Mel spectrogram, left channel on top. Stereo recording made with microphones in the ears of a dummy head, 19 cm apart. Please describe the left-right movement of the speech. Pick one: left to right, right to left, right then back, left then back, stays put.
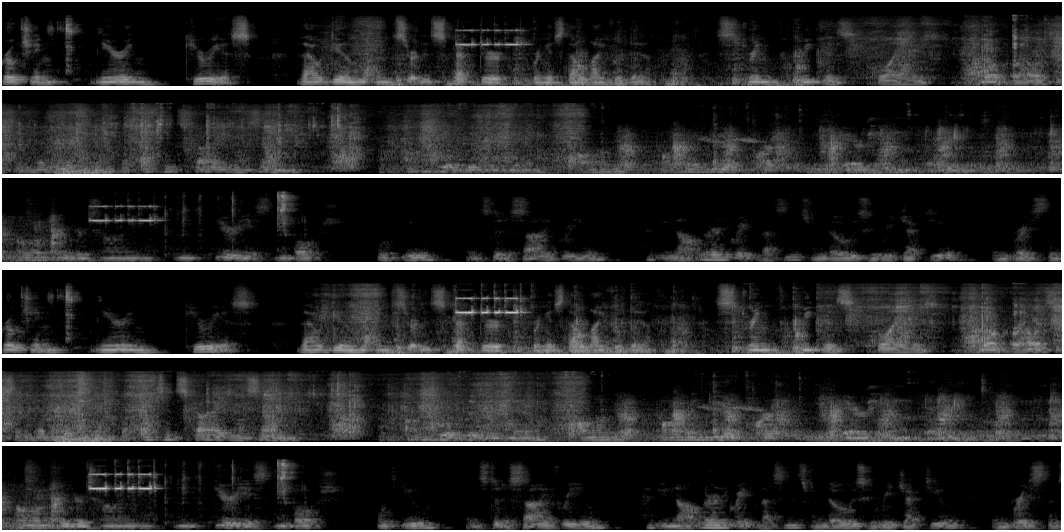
left to right.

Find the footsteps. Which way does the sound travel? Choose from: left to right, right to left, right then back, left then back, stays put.
right to left.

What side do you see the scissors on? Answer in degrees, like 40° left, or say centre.
10° left.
